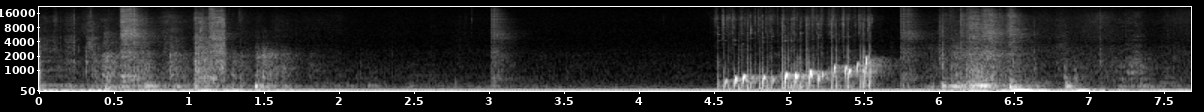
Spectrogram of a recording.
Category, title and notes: Sound effects > Other mechanisms, engines, machines
shop foley-001
bam, bang, boom, bop, crackle, foley, fx, knock, little, metal, oneshot, perc, percussion, pop, rustle, sfx, shop, sound, strike, thud, tink, tools, wood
